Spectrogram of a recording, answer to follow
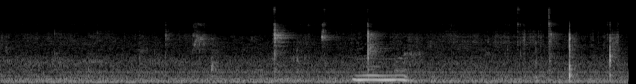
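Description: A few short, sharp crackles of a plastic bag of soup being handled and opened, over a steady background hum, with a short hummed "mm" from a person a little past halfway.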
